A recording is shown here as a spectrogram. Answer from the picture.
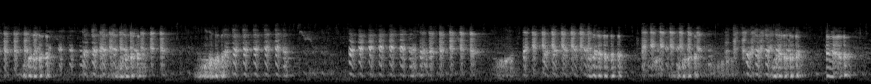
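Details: Frogs calling together at Lausanne's botanical garden in April 2018: dense, grating pulsed croaks in bursts of one to two seconds, several callers overlapping with brief pauses.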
